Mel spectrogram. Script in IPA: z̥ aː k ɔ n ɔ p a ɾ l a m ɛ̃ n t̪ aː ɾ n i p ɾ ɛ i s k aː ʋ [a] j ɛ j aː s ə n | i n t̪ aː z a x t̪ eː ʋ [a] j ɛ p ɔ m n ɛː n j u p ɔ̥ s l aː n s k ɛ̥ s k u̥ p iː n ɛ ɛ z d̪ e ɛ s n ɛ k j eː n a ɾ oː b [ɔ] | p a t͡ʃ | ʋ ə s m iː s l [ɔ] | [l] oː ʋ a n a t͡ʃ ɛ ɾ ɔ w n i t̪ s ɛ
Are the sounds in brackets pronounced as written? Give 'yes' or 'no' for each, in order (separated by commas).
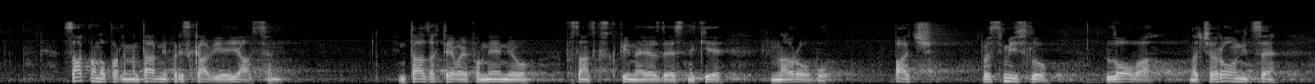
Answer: no, yes, no, no, yes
